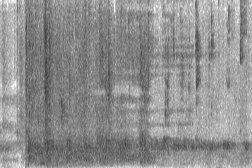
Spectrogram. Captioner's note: audience applauds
